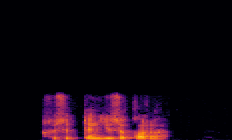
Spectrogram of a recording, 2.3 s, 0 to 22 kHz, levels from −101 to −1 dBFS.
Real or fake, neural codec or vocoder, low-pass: real; none; 7.2 kHz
